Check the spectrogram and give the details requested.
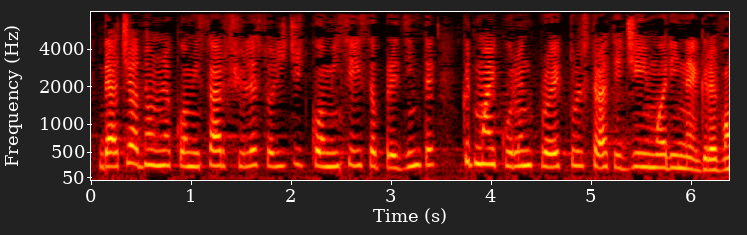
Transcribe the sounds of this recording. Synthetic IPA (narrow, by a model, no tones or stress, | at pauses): d̪e̞at͡ʃe̞jad̪o̞mnule̞ko̞misarfjule̞so̞lit͡ʃit̪̚ko̞misije̞jsəpɾe̞zint̪e̞ | kɨt̪majkuɾɨnd̪̚pɾo̞je̞k̚t̪ulst̪ɾat̪e̞d͡ʒije̞jməɾine̞ɡɾe̞vo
